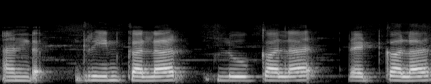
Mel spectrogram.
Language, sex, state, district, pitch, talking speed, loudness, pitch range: Telugu, female, Andhra Pradesh, Sri Satya Sai, 185 Hz, 110 wpm, -15 LUFS, 180-195 Hz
